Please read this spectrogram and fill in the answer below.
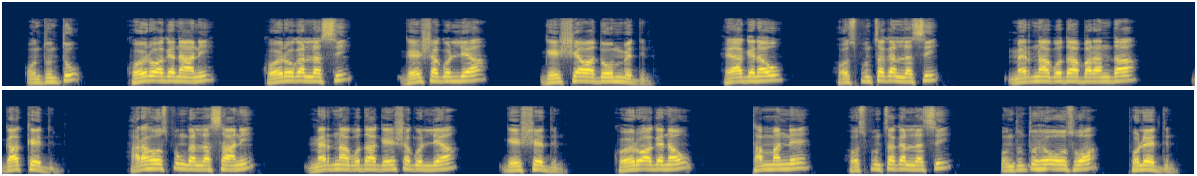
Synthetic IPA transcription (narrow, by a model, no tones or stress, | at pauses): ʔʊnt̪̬ːʊnt̪̬ːʊ | kɔjɾɔɐɡɛnaːnɪ | kɔjɾɔɡɐlːɐsːɪ | ɡe̞ːʃːɐɡɔlːɪjaː | ɡe̞ːʃːɪjaːwaːd̪o̞ːmːe̞ːd̪ːɪnɔ̥ | hɛɐɡɛnɐw | hɔspʊnt͡sːɐɡɐlːɐsːɪ | mɛɾnaːɡɔd̪aːbɐɾɐnd̪aː | ɡɐkːe̞ːd̪ːɪnɔ | hɐ̰ɾɐhɔspʊnɡɐlːɐsːaːnɪ | mɛɾnaːɡɔd̪aːɡe̞ːʃːɐɡɔlːɪjaː | ɡe̞ːʃːe̞ːd̪ːɪnɔ | kɔjɾɔɐɡɛnɐw | t̪ɐmːɐnːɛ | hɔspʊnt͡sːɐɡɐlːɐsːɪ | ʊnt̪ːʊnt̪ːʊhɛo̞ːs̬ʊwaː | pɔle̞ːd̪ːɪnɔ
